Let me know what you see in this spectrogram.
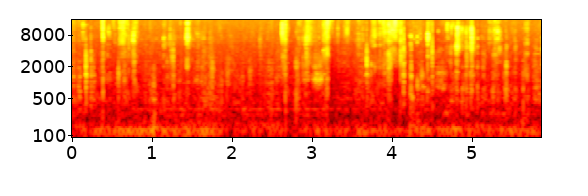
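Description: Close-up eating sounds: chewing with many short mouth clicks, over a steady low hum.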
